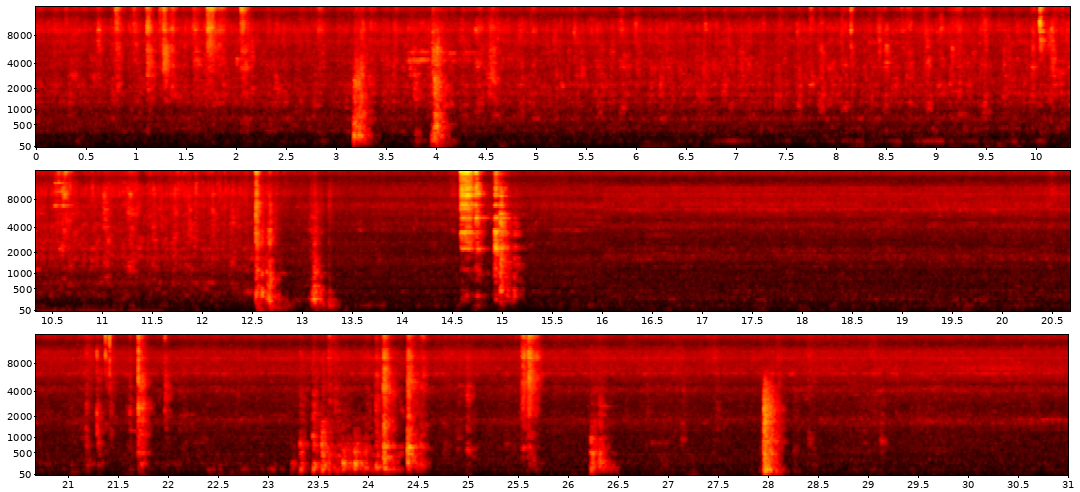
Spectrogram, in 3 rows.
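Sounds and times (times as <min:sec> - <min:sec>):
pots and dishes clinking: 0:00.6 - 0:04.6, 0:07.8 - 0:11.4, 0:12.5 - 0:13.4, 0:14.6 - 0:15.3, 0:23.2 - 0:26.6, 0:28.0 - 0:28.3
sharp clanks of pots: 0:03.1 - 0:04.4, 0:12.5 - 0:13.3, 0:14.6 - 0:15.3, 0:23.3 - 0:24.7, 0:28.0 - 0:28.3.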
